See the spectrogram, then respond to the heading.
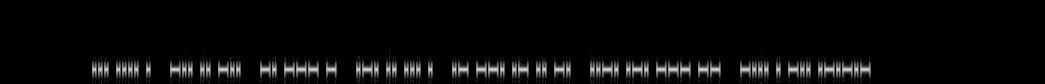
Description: Morse code, heard as a keyed tone, about 40 wpm, 700 Hz. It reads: SHE DID NOT RISE AGAIN FROM BED.
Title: Sentences from Top 1000 Words - Review Part 6 - 40wpm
